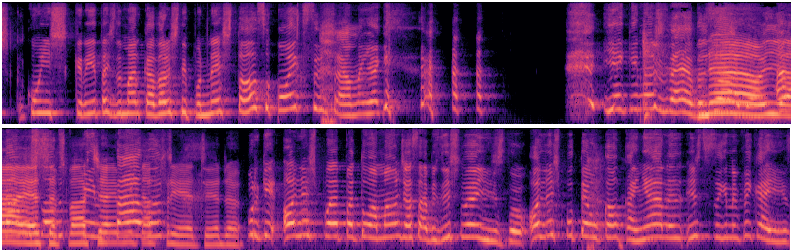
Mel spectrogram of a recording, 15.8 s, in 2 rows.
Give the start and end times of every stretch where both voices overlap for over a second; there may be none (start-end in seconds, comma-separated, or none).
6.9-9.6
